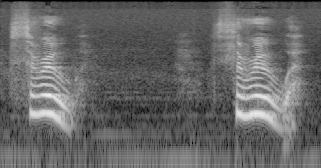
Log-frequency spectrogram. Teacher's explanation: It's an oo sound at the end with a little w sound at the very, very end of that word.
